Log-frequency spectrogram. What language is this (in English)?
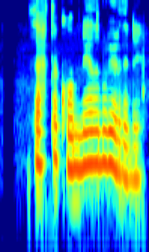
Icelandic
